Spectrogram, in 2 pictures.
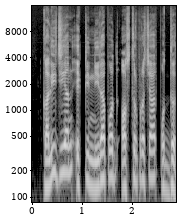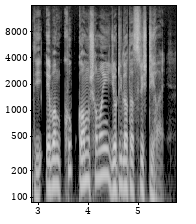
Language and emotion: Bengali, neutral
